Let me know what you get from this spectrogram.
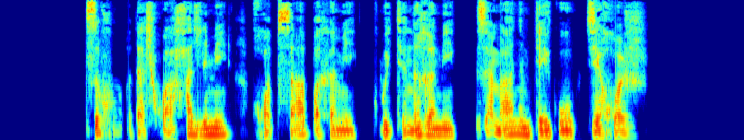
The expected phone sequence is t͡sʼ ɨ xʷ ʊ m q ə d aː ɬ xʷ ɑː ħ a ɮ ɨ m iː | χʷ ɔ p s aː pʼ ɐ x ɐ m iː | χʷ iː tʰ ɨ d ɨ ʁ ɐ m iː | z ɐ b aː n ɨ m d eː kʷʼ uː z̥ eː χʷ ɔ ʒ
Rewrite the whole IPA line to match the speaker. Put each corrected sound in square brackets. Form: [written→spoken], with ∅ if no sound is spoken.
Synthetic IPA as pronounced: t͡sʼ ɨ xʷ ʊ m q ə d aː ɬ xʷ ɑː ħ a ɮ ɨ m iː | χʷ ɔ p s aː pʼ ɐ x ɐ m iː | χʷ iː tʰ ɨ [d→n] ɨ ʁ ɐ m iː | z ɐ [b→m] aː n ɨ m d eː kʷʼ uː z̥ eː χʷ ɔ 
